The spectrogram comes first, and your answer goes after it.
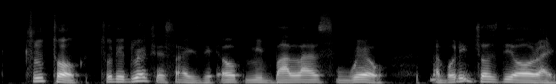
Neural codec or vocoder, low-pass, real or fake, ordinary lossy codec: autoencoder, 48 kHz, 32 numbers a frame, DAC-VAE, trained on Japanese speech; 14.4 kHz; fake; none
